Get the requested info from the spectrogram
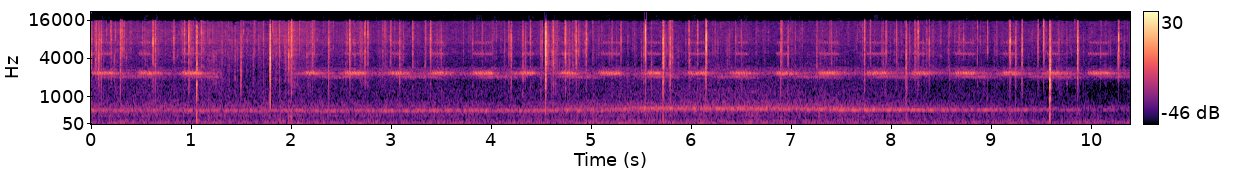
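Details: Crickets chirping in a forest setting by a cabin, a steady train of short, evenly spaced high pulses with a brief gap near the start, over sharp crackles of a fire, a low steady hum and rumbling blowing wind.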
